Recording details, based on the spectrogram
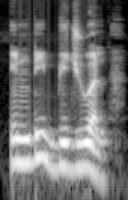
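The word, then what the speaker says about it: individual: इंडिविजुअल। तो इसका डी का उच्चारण क्या आ रहा है?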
